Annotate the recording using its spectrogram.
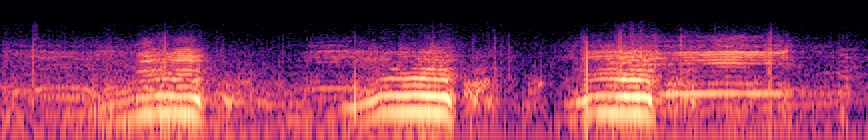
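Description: Stockyard cattle mooing: three long, arching moos one after another, then a shorter held call near the end.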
